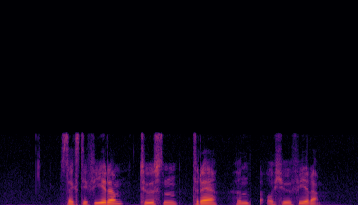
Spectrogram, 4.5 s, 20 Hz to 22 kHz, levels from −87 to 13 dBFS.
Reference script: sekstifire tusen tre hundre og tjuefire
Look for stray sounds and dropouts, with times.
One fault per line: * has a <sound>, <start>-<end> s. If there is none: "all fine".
* has a dropout, 3.1-3.3 s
